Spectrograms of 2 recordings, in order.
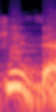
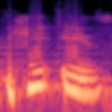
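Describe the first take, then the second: First: It is said joined together as one syllable. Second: It is said as two separate full words.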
